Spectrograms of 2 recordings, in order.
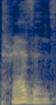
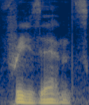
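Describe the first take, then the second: First: The stress is on the first syllable. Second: The stress is on the second syllable. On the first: It means gifts. The speaker calls it wrong. "It's not presents" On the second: It means showing things. The speaker calls it right. "it's presents because they are presenting stuff"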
